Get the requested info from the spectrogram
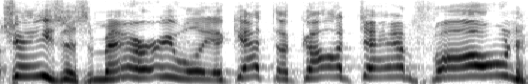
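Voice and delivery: put-on very high-pitched, old-Hollywood movie style voice. Quoting George Bailey's line about the phone: Jimmy Stewart voice. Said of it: "That was a great Jimmy Stewart".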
